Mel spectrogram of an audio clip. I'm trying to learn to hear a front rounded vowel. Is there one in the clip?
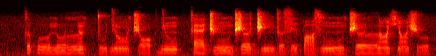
no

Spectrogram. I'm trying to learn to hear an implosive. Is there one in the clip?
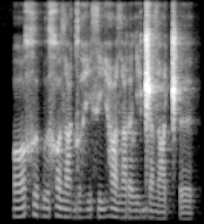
yes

